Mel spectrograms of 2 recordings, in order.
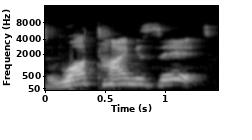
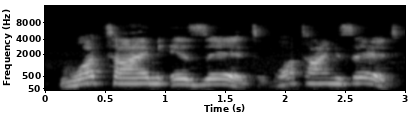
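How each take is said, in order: First: Slow model question. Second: What time is it drawn out, each word clear; slow model question. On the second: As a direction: teach the question slowly. (pergunta modelo lenta e clara) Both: Shown as a demonstration. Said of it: "a frase que deve ser usada".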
